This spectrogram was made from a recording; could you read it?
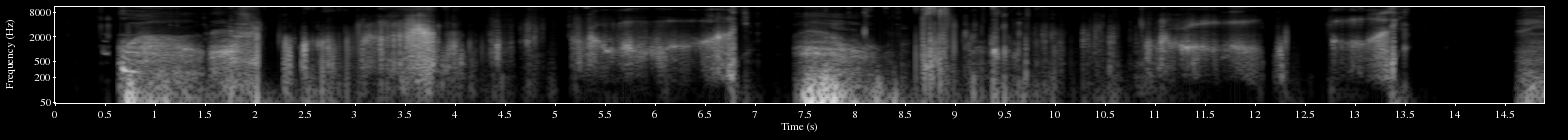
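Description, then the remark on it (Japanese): Wet, slurpy ear-licking mouth sounds in irregular bursts, with smacks, crunchy clicks and breathy sighs between them, and no speech. “A の部屋は…ズルズルの耳なめ。”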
